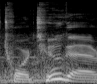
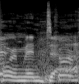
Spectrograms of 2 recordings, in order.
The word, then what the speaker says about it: Tormenta: Yeah, and the next dive coaster we're probably going to ride is Tortuga, right? Is that how you say it? Tormenta.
